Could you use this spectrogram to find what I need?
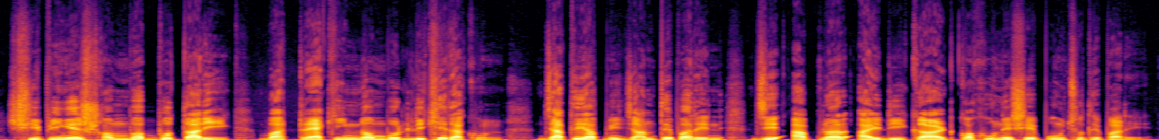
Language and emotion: Bengali, neutral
